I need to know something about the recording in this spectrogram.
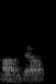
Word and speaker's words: condyle: It's going to be like, oh my goodness, this is a 62-year-old female with medial aspect of the medial femoral condyle.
